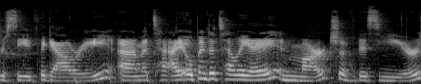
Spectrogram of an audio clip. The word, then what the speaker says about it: atelier: Is that how you pronounce it? – Perfect pronunciation. Atelier, yes.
